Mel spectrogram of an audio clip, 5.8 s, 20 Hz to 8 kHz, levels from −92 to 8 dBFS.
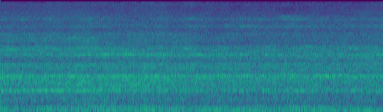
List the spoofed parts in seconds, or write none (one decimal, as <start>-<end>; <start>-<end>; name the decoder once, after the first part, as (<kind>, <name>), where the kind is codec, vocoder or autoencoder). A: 0.5-1.5 (codec, DAC); 2.2-4.6; 5.2-5.8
